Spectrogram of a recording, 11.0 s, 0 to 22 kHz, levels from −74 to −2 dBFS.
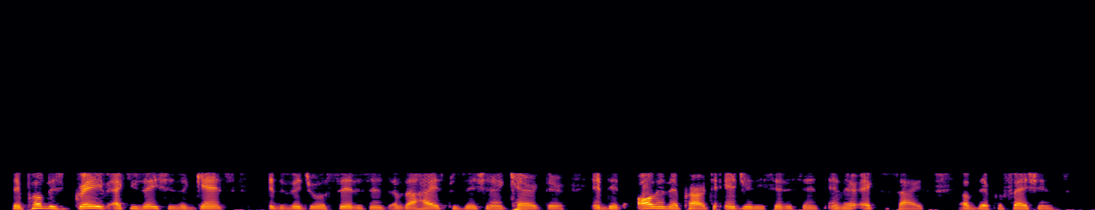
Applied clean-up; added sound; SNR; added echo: none; none; none; none.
